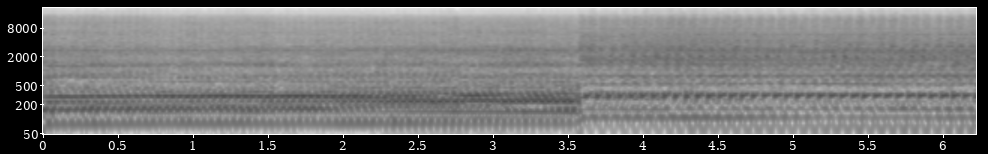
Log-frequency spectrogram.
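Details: Westwood lawn tractor's Ruggerini twin-cylinder air-cooled vertical-shaft diesel, running after repair from hydrolock with a new starter: steady, even clatter that shifts to a new speed partway through, with no knocks or misses; normal running.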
